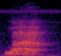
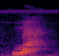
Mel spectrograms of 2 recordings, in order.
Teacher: And so for the voiceless ones, it can be a normal released, audibly released voiceless stop. It can be partially glottalized. It can be pre-glottalized. You can actually get a fully glottal stop, right? So if I'm looking at an English word that ends in, let's say, a coronal stop, a voiceless one, here's an underlying form for the English word mat, and I can pronounce that as mat, mat with a released final stop.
